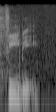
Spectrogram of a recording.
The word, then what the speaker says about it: Feabie: It's called Phoebe. – Feed me? – Phoebe. – Phoebe. – Yeah, Phoebe. – How do you spell it? – F-E-A-B-I-E. – F-E-A-B-I-E? – Yeah.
